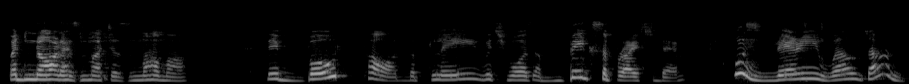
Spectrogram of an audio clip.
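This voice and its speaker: A woman's voice: mid-range voice, muffled recording. A woman reading a children's story aloud, expressively acting out the characters. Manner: expressive, acts out the characters' lines. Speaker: storybook reader.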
